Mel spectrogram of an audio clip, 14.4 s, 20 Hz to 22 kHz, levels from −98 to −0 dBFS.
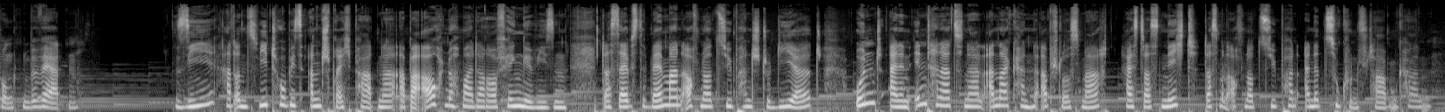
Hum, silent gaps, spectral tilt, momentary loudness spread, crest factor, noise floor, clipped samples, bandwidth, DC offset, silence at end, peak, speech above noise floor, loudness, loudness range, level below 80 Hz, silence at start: none; none; -4.5 dB/octave; 9 LU; 18 dB; -48 dBFS; under 0.1%; 19.5 kHz; under 0.1%; 0.1 s; -4 dBFS; 26 dB; -23 LUFS; 3 LU; -40 dBFS; 0 s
